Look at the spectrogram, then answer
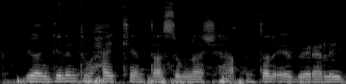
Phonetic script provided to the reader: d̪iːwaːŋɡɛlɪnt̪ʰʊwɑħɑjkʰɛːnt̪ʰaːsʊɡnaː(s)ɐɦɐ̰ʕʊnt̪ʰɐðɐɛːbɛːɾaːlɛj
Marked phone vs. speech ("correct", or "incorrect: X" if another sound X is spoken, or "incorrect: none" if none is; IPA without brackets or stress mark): incorrect: ʃ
